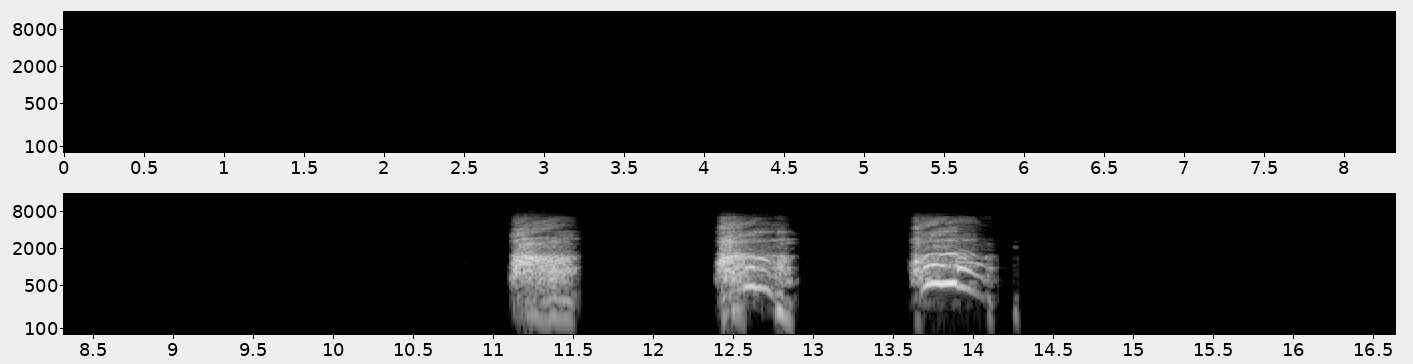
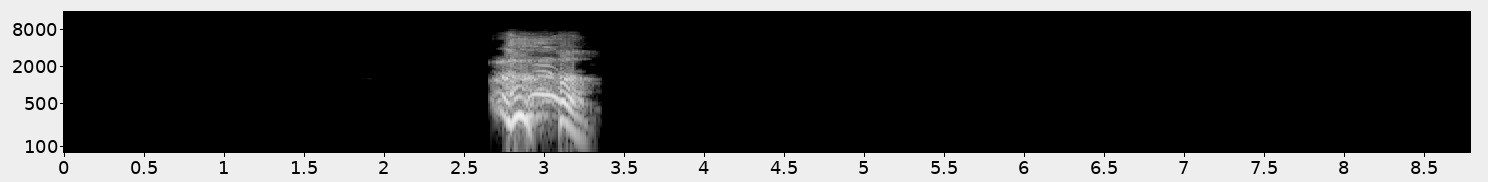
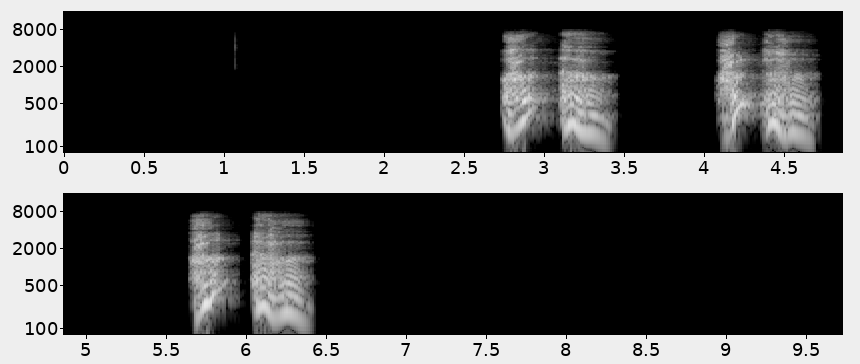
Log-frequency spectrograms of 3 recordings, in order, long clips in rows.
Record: {"exhalation_length": "16.6 s", "exhalation_amplitude": 31103, "exhalation_signal_mean_std_ratio": 0.22, "cough_length": "8.8 s", "cough_amplitude": 29655, "cough_signal_mean_std_ratio": 0.2, "three_cough_length": "9.7 s", "three_cough_amplitude": 31063, "three_cough_signal_mean_std_ratio": 0.31, "survey_phase": "beta (2021-08-13 to 2022-03-07)", "age": "65+", "gender": "Male", "wearing_mask": "No", "symptom_none": true, "smoker_status": "Ex-smoker", "respiratory_condition_asthma": false, "respiratory_condition_other": false, "recruitment_source": "REACT", "submission_delay": "1 day", "covid_test_result": "Negative", "covid_test_method": "RT-qPCR"}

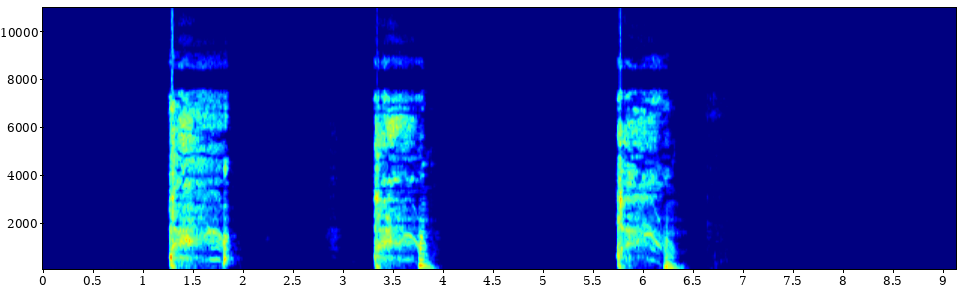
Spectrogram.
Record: {"three_cough_length": "9.1 s", "three_cough_amplitude": 32768, "three_cough_signal_mean_std_ratio": 0.32, "survey_phase": "alpha (2021-03-01 to 2021-08-12)", "age": "65+", "gender": "Female", "wearing_mask": "No", "symptom_none": true, "smoker_status": "Ex-smoker", "respiratory_condition_asthma": false, "respiratory_condition_other": false, "recruitment_source": "REACT", "submission_delay": "1 day", "covid_test_result": "Negative", "covid_test_method": "RT-qPCR"}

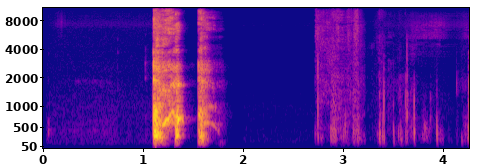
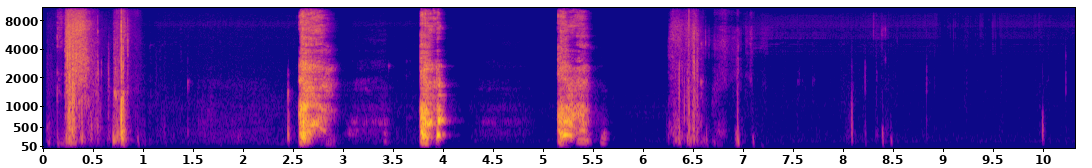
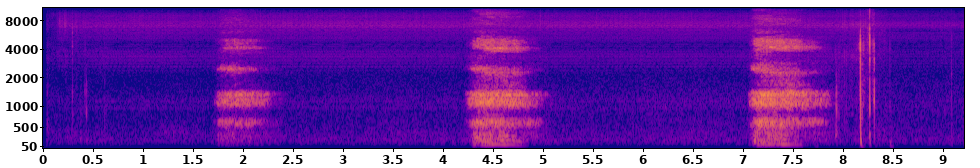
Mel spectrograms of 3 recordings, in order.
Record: {"cough_length": "4.3 s", "cough_amplitude": 28901, "cough_signal_mean_std_ratio": 0.22, "three_cough_length": "10.3 s", "three_cough_amplitude": 21719, "three_cough_signal_mean_std_ratio": 0.24, "exhalation_length": "9.2 s", "exhalation_amplitude": 7897, "exhalation_signal_mean_std_ratio": 0.42, "survey_phase": "beta (2021-08-13 to 2022-03-07)", "age": "65+", "gender": "Female", "wearing_mask": "No", "symptom_cough_any": true, "symptom_sore_throat": true, "symptom_headache": true, "symptom_onset": "3 days", "smoker_status": "Never smoked", "respiratory_condition_asthma": false, "respiratory_condition_other": false, "recruitment_source": "Test and Trace", "submission_delay": "2 days", "covid_test_result": "Positive", "covid_test_method": "RT-qPCR", "covid_ct_value": 26.9, "covid_ct_gene": "N gene"}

